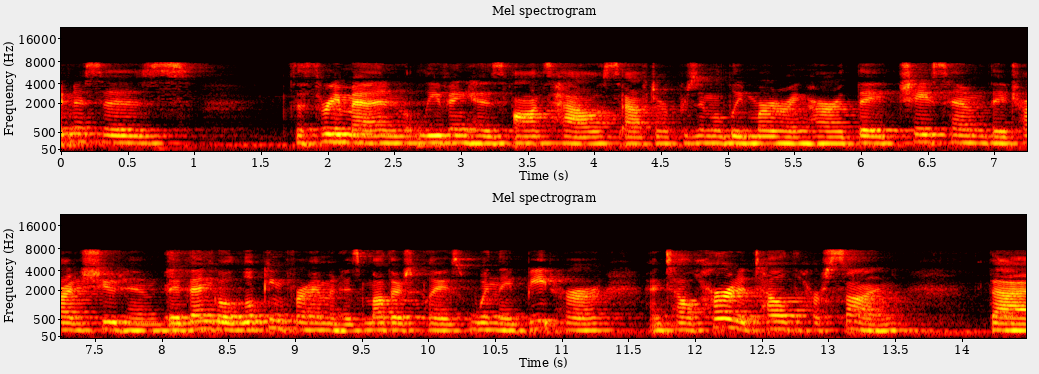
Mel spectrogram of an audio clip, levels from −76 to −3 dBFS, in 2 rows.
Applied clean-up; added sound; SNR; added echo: none; none; none; reverberation time 1.0 s.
